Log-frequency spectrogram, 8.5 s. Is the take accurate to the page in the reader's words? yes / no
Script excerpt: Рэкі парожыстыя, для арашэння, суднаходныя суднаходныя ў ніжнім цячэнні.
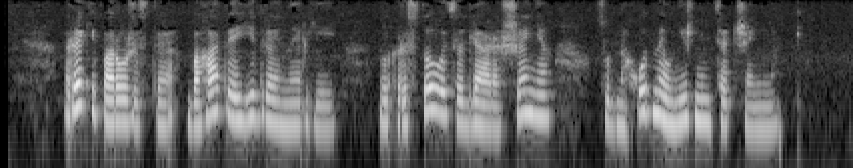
no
